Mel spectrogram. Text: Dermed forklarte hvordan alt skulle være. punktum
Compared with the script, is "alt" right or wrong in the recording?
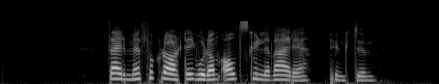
right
